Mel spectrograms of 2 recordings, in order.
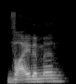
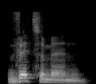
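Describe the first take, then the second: First: It is said in an American accent. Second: It is said in a British accent. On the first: "and then the American version" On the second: "starting with the British version"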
